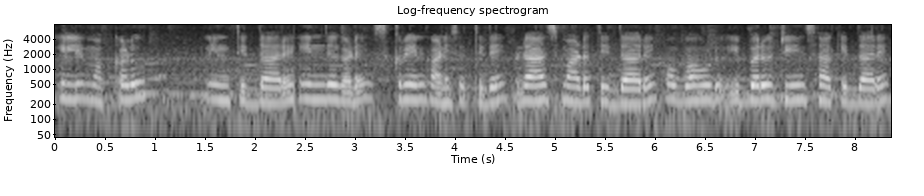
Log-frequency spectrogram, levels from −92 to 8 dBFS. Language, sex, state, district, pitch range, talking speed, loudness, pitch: Kannada, female, Karnataka, Belgaum, 220-250 Hz, 95 wpm, -17 LUFS, 240 Hz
